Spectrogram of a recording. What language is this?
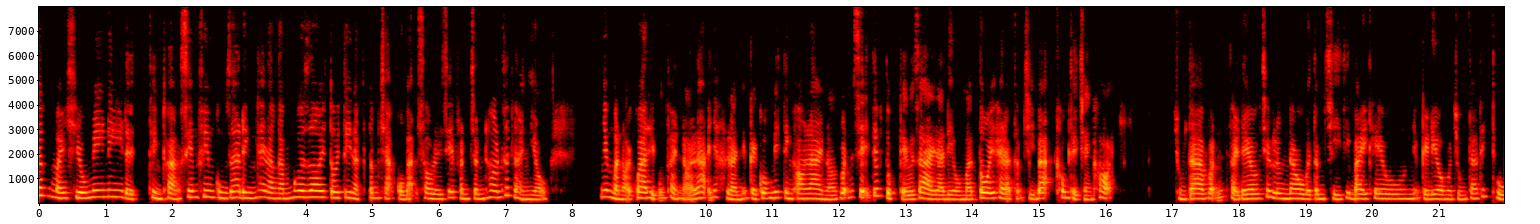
Vietnamese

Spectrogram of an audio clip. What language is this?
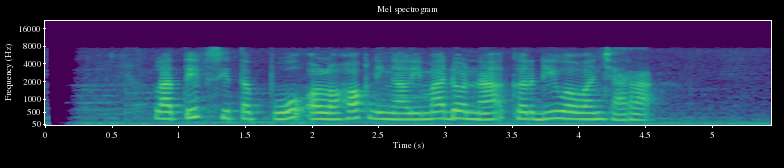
Sundanese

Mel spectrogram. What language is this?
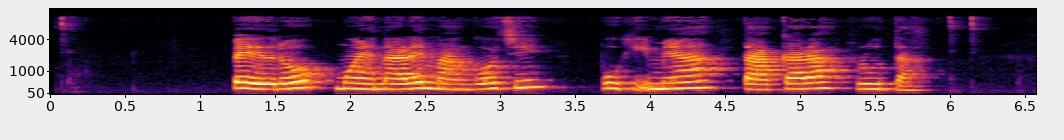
Huarijio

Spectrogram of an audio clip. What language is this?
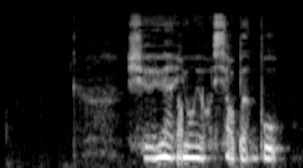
Chinese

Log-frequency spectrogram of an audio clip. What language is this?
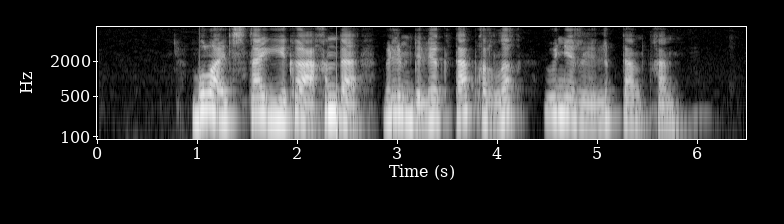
Kazakh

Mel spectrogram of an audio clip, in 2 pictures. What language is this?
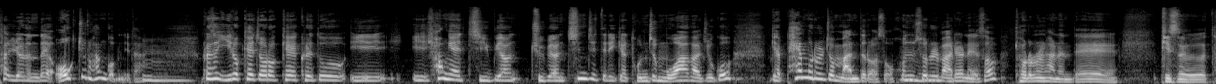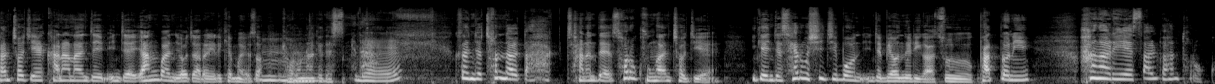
Korean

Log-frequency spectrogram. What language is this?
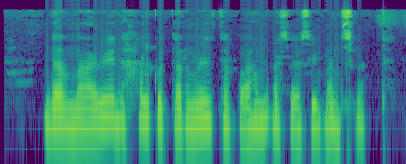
Pashto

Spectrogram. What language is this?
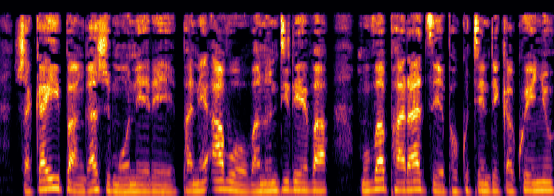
Shona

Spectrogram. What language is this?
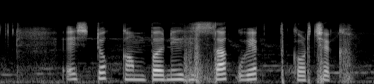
Magahi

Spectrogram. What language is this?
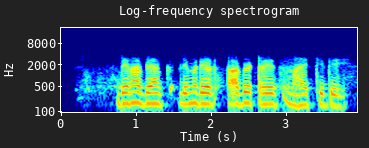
Marathi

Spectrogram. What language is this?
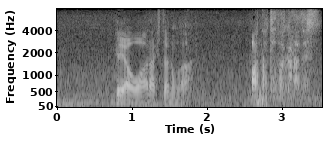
Japanese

